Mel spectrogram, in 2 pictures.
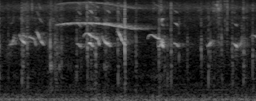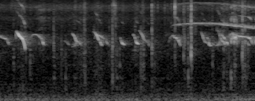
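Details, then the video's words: Chicken chicks giving fast, shrill peeps, packed high chirps in quick succession with one louder note in the middle and a drawn-out gliding tone at the start and end. "Witty MURGI Baby "Chicks Chirping" Sound"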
